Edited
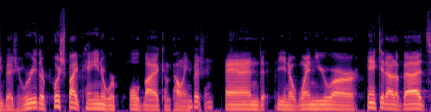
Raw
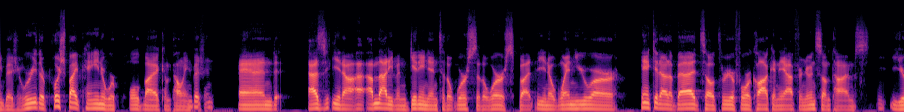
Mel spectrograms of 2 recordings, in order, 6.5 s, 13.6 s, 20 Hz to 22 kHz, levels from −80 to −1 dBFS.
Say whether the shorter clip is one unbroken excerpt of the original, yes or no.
no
